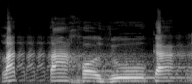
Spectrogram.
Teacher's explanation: Watta, watta, wattaba'a, waddakara, fattaqu, summattakhadtum, wattaba'u, faddara'tum, lattakhadzuka. Nah ini lamnya alifnya hilang, hamzah wasolnya hilang menjadi lattakhadzuka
